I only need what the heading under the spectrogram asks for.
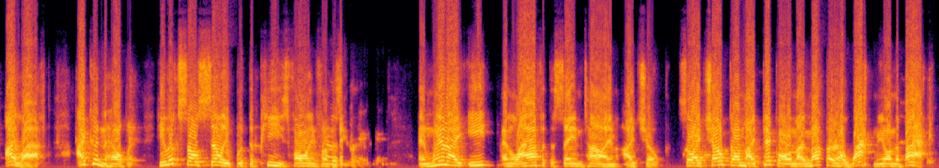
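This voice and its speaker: A man's voice: a little high, lively intonation, a little slow, a bit bright, rough recording. A man reading a children's novel aloud as a teacher would, narrating in the first person.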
